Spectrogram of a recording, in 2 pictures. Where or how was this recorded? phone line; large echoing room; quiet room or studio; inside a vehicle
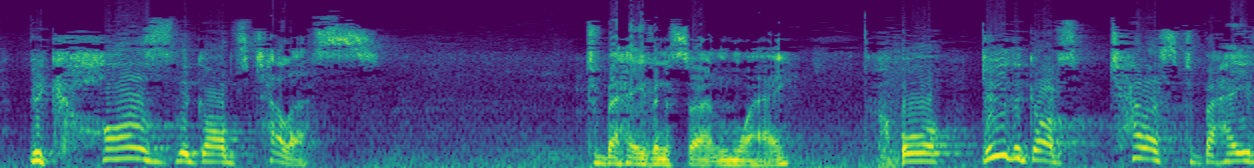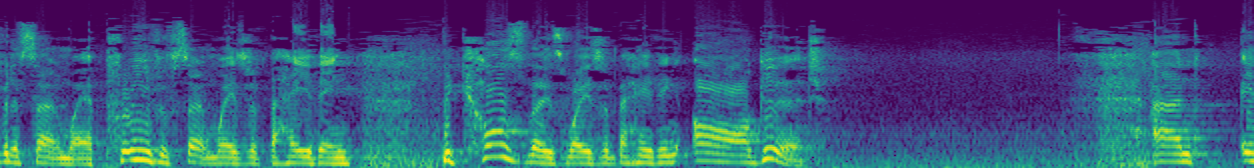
large echoing room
